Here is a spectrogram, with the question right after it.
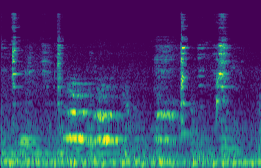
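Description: Glasses clink together in a toast at a Japanese restaurant, giving several bright, light chimes over soft background murmur.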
